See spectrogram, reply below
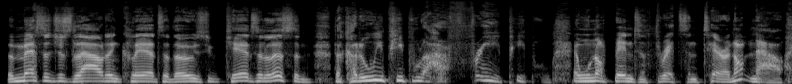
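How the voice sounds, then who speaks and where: A man's voice: mid-range voice, fairly bright tone, no room sound, clean studio sound. An actor voicing a proud, earnest and wry islander man who seeks justice for his enslaved people, in scripted video game dialogue. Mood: proud, resolute.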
